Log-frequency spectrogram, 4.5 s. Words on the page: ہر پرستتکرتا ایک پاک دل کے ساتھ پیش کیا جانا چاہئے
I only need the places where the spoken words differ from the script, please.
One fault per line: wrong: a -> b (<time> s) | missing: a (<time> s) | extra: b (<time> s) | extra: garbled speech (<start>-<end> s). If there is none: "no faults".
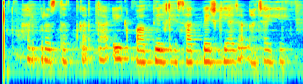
no faults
